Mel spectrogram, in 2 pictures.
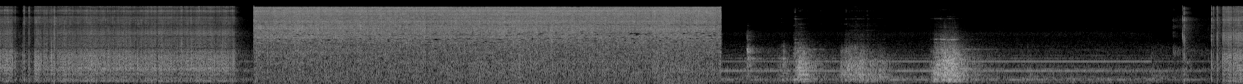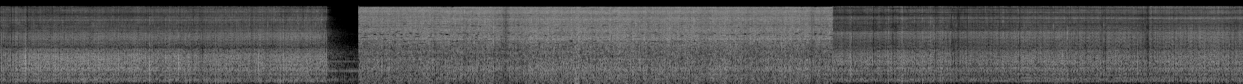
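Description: Harbor Freight Titanium 170 welder welding 1/8 inch steel, loud steady hissing and crackling arc in several long bursts separated by pauses filled with softer clicks and handling noise, nearby with no talk.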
